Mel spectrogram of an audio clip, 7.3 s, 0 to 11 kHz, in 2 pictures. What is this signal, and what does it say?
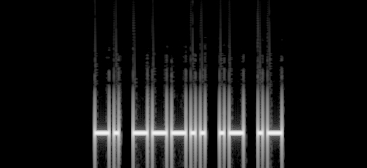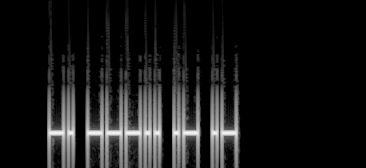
Morse code, heard as a keyed tone, about 25 wpm, 700 Hz. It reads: N8AA N8AA
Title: Call Signs Repeated 3x - 25wpm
